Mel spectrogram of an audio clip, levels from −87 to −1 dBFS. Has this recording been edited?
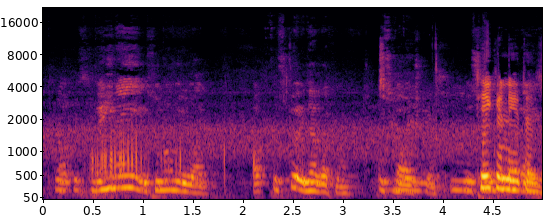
no; 0 cuts

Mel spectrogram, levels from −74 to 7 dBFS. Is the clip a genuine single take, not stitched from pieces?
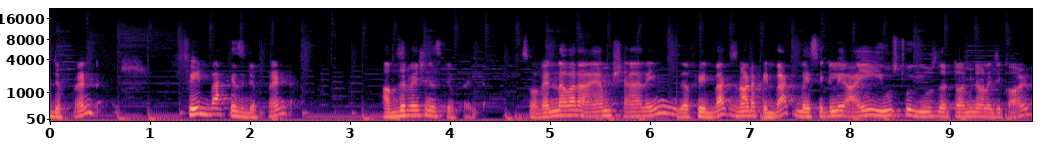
yes; 0 cuts

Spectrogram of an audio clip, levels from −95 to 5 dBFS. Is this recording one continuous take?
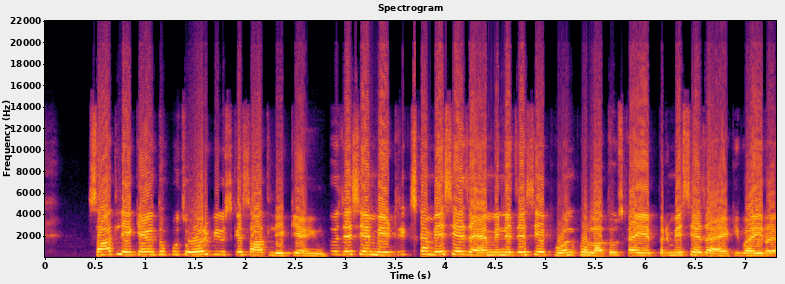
no; 1 cut; at 2.9 s

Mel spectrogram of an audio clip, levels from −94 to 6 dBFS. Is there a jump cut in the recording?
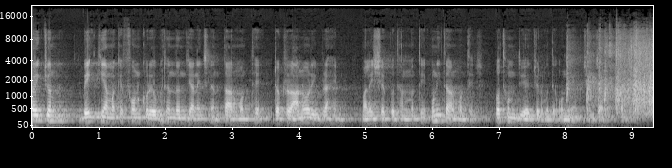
yes; 2 cuts; at 3.5 s, 4.8 s

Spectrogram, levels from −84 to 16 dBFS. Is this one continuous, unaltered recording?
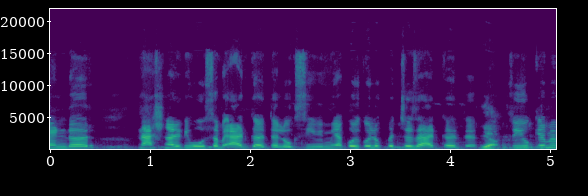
yes; 0 cuts

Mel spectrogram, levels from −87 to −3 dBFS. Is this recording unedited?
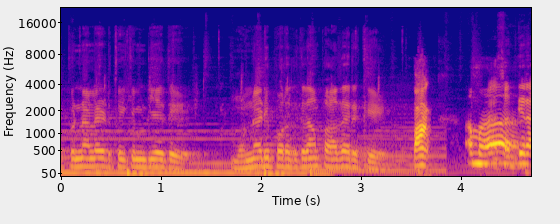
no; 1 cut; at 3.7 s

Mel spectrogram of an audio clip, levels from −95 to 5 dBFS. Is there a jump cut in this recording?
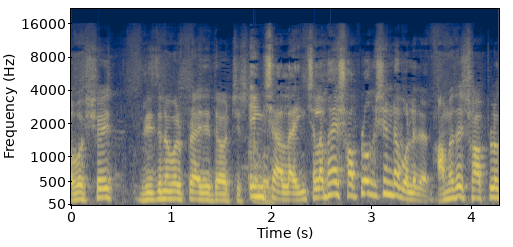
no; 0 cuts

